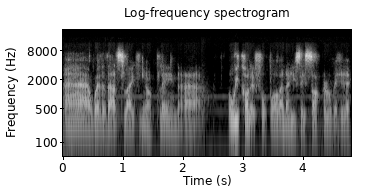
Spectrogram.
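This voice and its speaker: With music in the background, a British accent comes through at a fairly quick pace, monotone and flat, in a dry, close sound with no echo. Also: man, fairly low pitch for a man. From Britain. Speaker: artist. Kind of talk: artist talk. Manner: hesitant, many fillers.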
